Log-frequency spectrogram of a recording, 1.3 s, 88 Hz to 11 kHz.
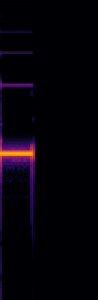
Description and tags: beep dennis 1 long
This beep is comming out from substractor on propellerhead reason.
radio, news, long, beep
